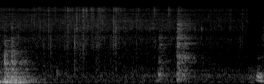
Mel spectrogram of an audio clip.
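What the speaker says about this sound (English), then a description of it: "Listen to that sizzle." Steady oil sizzle from a frying pan, a constant bright hiss with a few louder crackles and a soft clink near the end, no voices.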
